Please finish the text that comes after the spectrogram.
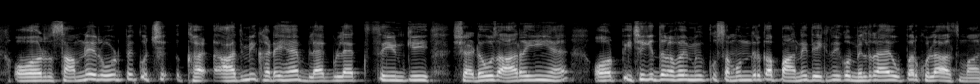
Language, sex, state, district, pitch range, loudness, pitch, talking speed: Hindi, male, Maharashtra, Nagpur, 180-210 Hz, -15 LUFS, 195 Hz, 210 wpm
